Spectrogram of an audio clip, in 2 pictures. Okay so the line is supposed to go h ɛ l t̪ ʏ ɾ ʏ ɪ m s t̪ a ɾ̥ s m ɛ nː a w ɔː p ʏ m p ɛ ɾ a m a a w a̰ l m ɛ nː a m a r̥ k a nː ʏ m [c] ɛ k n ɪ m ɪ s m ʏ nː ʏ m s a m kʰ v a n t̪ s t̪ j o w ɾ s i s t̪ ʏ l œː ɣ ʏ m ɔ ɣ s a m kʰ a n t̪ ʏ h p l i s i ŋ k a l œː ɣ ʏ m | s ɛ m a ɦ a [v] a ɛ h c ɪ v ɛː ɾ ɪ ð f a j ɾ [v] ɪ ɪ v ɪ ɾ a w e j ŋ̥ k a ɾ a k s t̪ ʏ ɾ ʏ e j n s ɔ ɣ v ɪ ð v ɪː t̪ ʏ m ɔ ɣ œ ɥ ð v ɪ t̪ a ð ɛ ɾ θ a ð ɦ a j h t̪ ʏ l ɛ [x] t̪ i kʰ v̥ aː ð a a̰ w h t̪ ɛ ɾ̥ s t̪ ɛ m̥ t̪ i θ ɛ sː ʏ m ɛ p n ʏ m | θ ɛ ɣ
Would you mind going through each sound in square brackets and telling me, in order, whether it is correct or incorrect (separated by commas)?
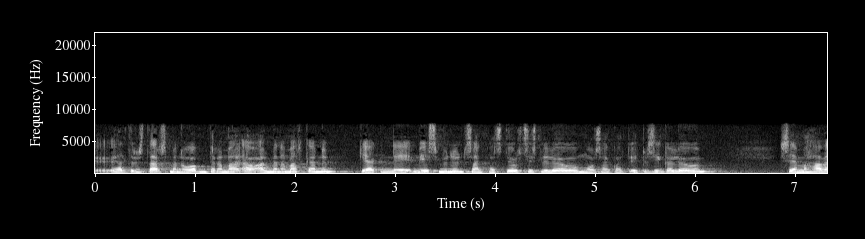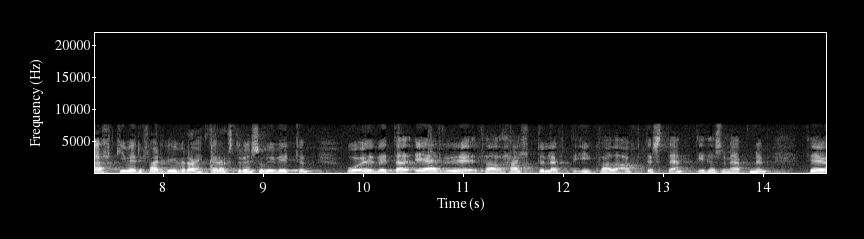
correct, correct, incorrect, correct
